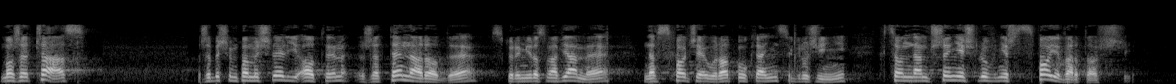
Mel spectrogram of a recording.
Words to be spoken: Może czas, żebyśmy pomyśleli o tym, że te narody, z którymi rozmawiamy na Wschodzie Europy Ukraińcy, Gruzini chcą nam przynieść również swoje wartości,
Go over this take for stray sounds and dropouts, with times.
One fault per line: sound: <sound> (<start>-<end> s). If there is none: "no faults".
no faults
